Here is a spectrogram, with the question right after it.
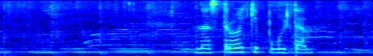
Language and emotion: Russian, neutral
